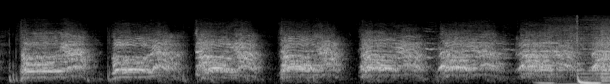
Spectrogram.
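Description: A group of men chanting "Toga!" in unison, about seven shouts evenly spaced just under a second apart. About five seconds in, electronic dance music with a thumping kick drum comes in.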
